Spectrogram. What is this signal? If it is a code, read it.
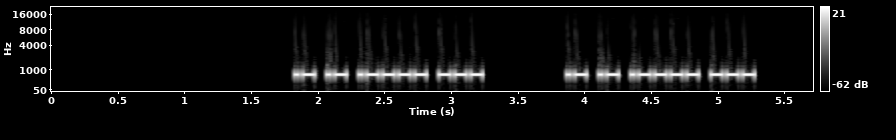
Morse code, heard as a keyed tone, about 40 wpm, 700 Hz. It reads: AA1O AA1O
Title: USA Call Signs - 4 Characters - Repeated 2x - 40wpm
